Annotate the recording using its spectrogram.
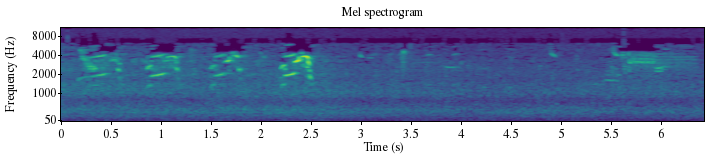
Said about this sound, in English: Well, we have some domestic chit-chat from an eagle's nest. Oh, good. Here, so we can hear what they sound like.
